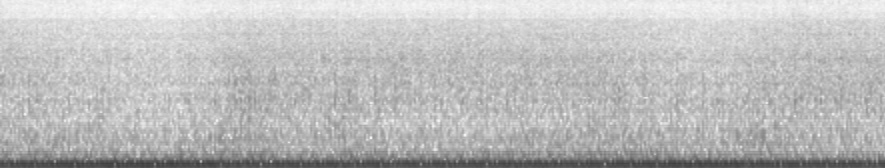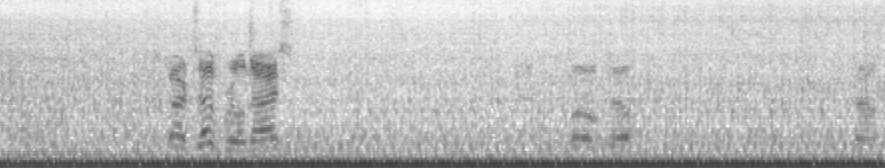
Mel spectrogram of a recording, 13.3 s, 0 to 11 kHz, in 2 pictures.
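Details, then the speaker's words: 1988 Mazda B2200 that sat for years, idling during a motor flush and oil change; a low, loping idle with a regular stumble from a number one cylinder misfire, and adjusting the idle doesn't change it. "uh but I did notice a problem obviously sounds like it's got a Miss still now this cylinder's running so yeah change the idle doesn't do anything"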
